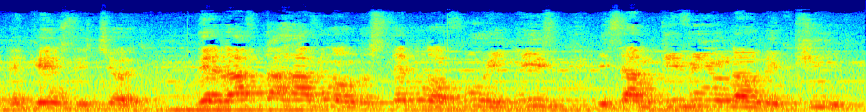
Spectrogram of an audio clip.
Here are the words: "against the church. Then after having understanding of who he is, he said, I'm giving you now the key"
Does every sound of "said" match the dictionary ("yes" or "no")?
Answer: no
